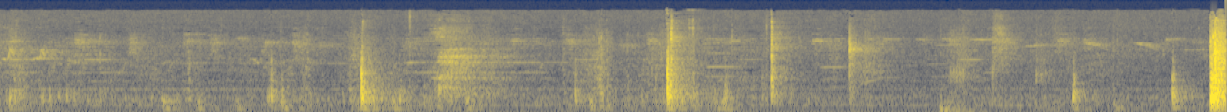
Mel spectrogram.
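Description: Scattered light clicks and knocks of steel locking pliers and the wooden cabinet door being worked while a screw driven into a stripped plastic hinge dowel is pulled to draw the dowel out of its hole.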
